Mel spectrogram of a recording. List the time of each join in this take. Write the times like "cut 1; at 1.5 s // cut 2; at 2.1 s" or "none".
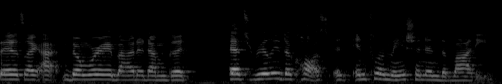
cut 1; at 2.3 s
